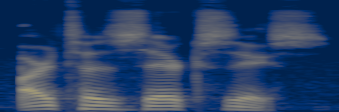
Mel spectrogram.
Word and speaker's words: Artaxerxes: Wait, okay, here's the Greek. Artaxerxes. That's how the Greeks pronounced it.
